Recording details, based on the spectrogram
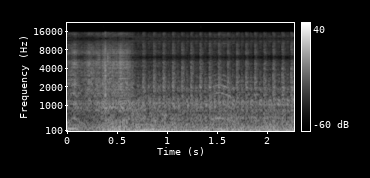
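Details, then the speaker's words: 1990 Mustang LX with good oil pressure and a new alternator, tensioner and belt: fast, even tapping over the idle rumble; owner is unsure where the knock comes from. "she runs we got good oil pressure and all that listen to it and shut her off yeah she's knocking like the po-po after you you know but she is fixable"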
